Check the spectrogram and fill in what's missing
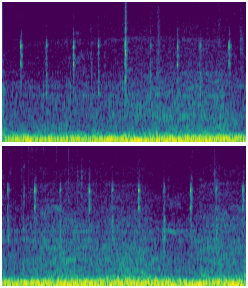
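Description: Steady low rumble of a heavy haul truck cruising westbound on the highway, loud and continuous, with regular faint ticking clicks, likely a turn signal, running over the engine drone.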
